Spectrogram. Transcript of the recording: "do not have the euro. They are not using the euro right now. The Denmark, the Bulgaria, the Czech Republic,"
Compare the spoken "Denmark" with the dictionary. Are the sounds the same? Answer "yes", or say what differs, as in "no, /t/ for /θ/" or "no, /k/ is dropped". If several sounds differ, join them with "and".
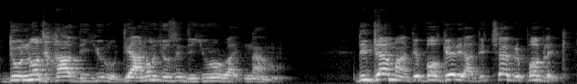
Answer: no, /n/ is dropped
